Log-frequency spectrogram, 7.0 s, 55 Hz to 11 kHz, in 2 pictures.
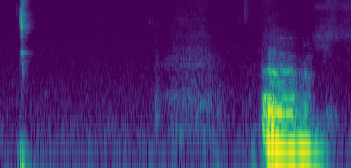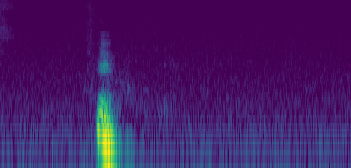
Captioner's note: pauses 10 seconds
